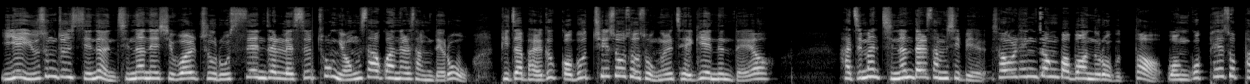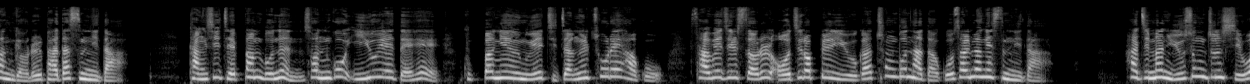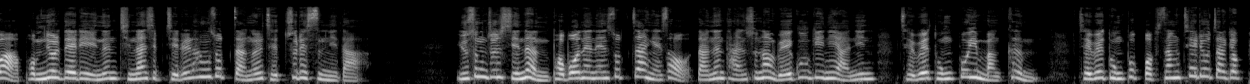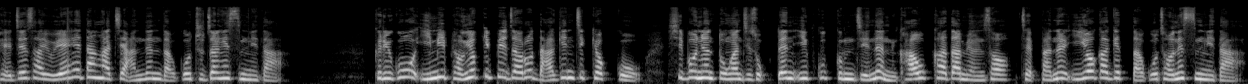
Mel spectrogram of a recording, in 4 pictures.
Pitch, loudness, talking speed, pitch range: 270 Hz, -16 LUFS, 305 characters per minute, 245-305 Hz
